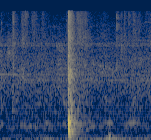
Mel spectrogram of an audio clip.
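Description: A stack of cards taps down on a table.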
